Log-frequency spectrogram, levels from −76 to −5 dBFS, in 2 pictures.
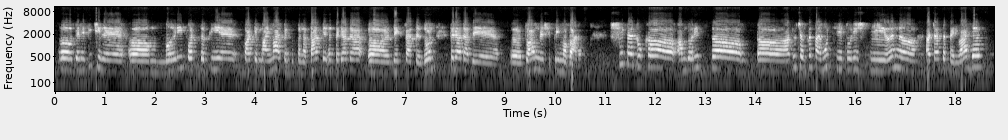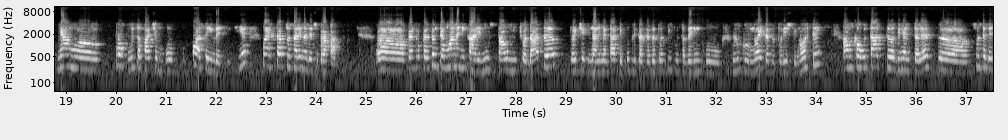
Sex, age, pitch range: female, 30-49, 200-255 Hz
